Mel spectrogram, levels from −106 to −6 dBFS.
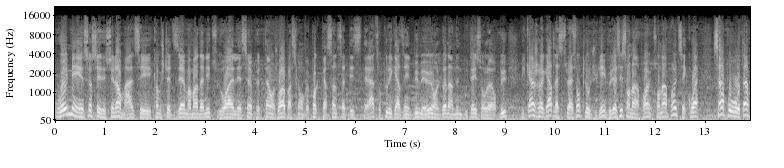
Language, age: French, 60-79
